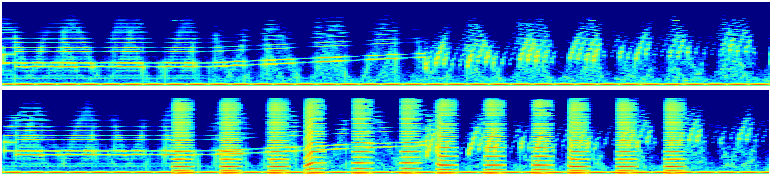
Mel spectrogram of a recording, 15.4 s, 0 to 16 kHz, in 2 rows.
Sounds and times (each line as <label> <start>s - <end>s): bass 9.4s - 14.5s
synth 9.4s - 14.6s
